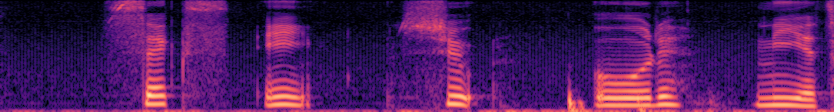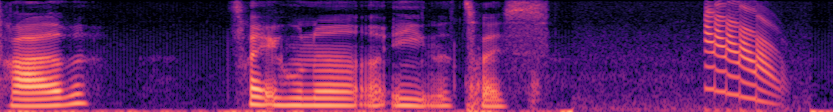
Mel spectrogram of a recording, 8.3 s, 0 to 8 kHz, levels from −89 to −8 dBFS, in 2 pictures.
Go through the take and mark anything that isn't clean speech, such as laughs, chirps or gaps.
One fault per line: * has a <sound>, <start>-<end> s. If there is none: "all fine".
* has a chirp, 7.7-8.1 s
